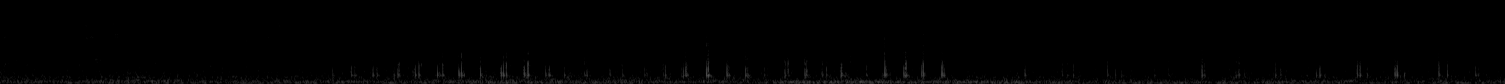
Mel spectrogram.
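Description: A small orange mini pumpkin with a stem, held in the hands, is scratched and tapped with long nails. A few bright, brushy scratches open the clip, followed by a steady run of quiet, short taps with a hollow mid-pitched tone over a soft low rumble.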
